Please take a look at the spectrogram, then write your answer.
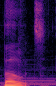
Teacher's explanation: the pure o sound is also stuck to other vowels like in the word boat here it's stuck with the u sound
